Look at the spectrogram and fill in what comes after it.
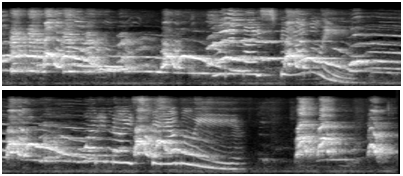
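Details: Mother dog with her puppies, a family group, howling together: overlapping wavering, harmonic wails in bursts of one to two seconds, several gliding steeply downward, with short gaps between and brief yelps near the end; no other clear sounds.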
